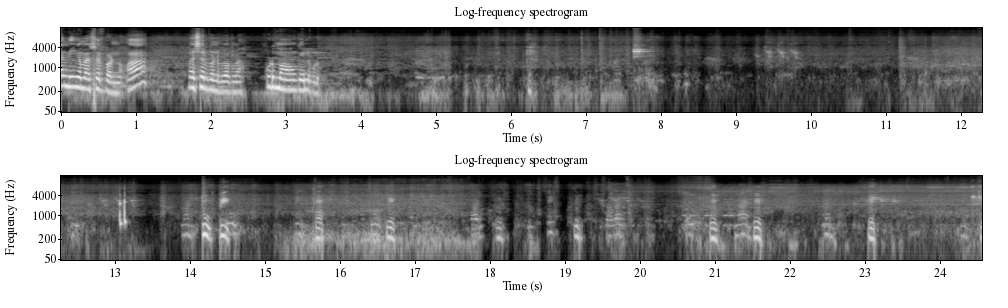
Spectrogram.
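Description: Young children talk and call out close by.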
